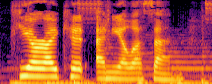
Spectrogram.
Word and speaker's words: Brigitte Nielsen: Bridget neelen whose name in Danish pronunciation sounds like a sneeze P kit nlsn was born get neelen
